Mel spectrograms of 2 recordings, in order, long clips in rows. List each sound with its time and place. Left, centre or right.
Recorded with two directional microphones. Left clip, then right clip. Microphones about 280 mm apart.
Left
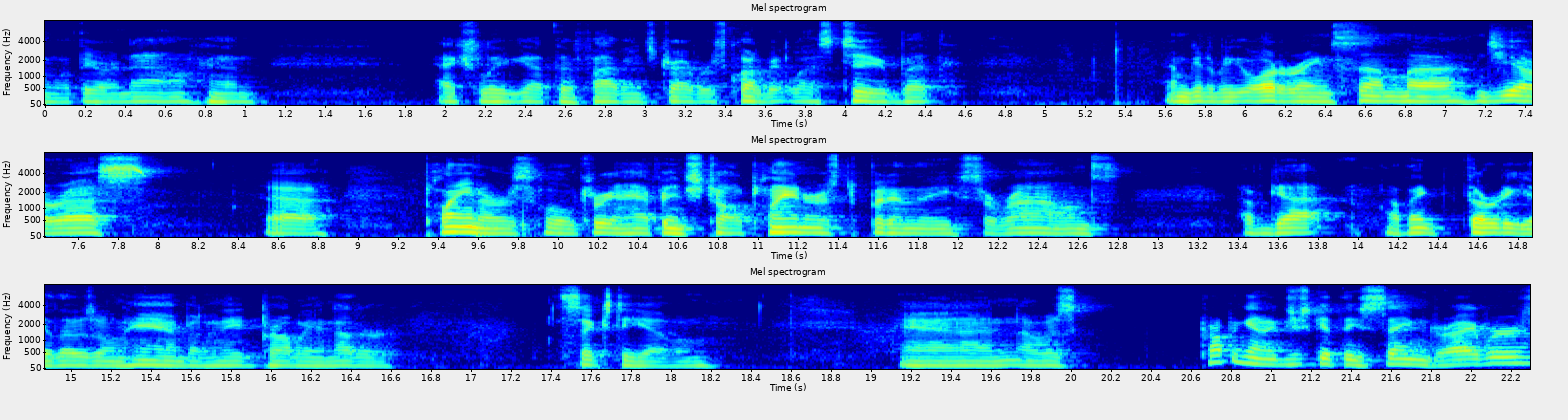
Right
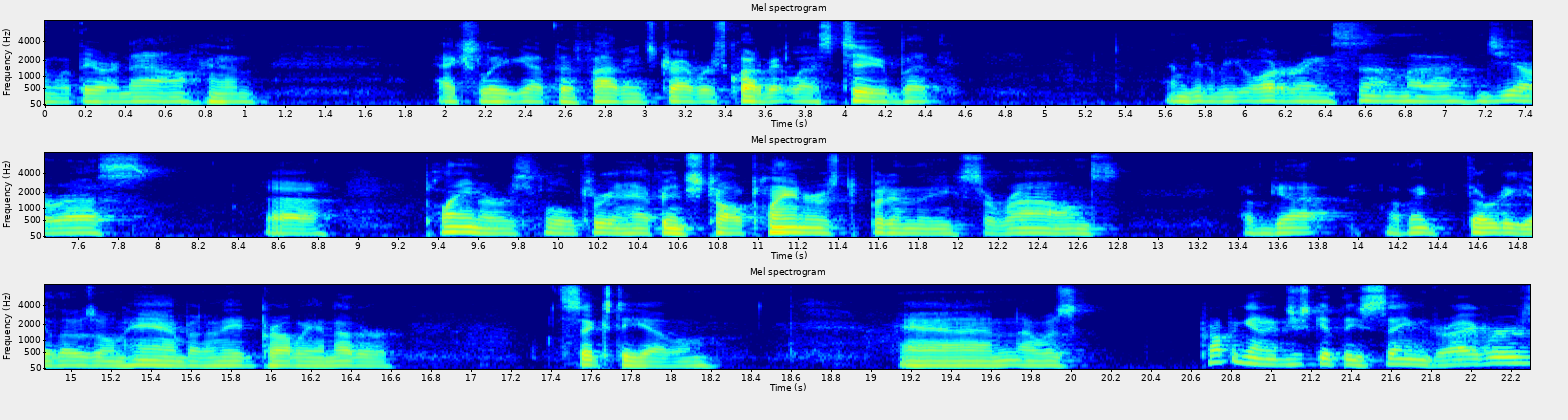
0.0 s speech: centre
5.6 s speech: centre
13.9 s a sound: centre
14.5 s speech: centre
